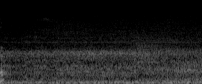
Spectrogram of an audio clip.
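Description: Steady room tone: an even low hum and hiss with a faint steady high whine, no distinct events.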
